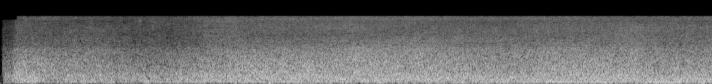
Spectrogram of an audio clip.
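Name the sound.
ocean waves surf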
